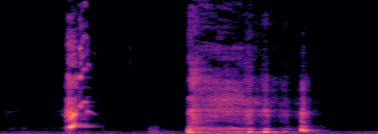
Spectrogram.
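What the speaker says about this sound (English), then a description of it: "Waiting for the hiccups to pass." Two sharp, close hiccups about two seconds apart, with a short burst of throaty vocal noise between them in an otherwise quiet room.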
